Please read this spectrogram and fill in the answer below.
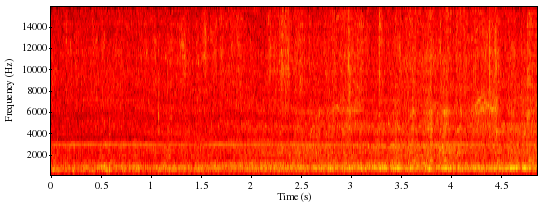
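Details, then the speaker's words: Metal lathe facing cut of 0.010 in, pulleys on high-speed setting but very low spindle speed: steady motor hum under rough, rasping tool chatter, the motor slightly bogged down. "that noise you hear is chatter, and I did bog the motor down a little bit."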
